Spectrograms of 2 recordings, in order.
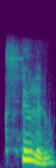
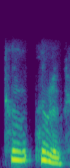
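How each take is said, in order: First: The t and h merge into one th sound. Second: The t and h are said as separate sounds. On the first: This is how most people assume it is said. The speaker calls it wrong. "So not Cthulhu" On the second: This is how the author probably intended it. The speaker calls it right. "the C T is clearly a separate sound"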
